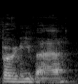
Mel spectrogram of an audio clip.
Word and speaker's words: Bon Iver: It's pronounced Bon Iver.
